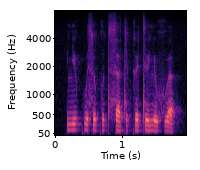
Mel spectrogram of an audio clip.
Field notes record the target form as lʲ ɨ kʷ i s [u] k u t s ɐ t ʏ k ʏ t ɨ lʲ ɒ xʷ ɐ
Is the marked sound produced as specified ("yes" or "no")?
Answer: yes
